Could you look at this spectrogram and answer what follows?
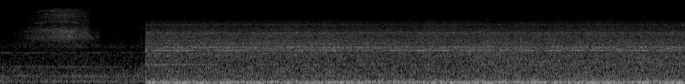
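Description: Embraer E-190 jet engines in X-Plane 12 spooling up for taxi, a quiet hum that jumps into a loud, steady broadband roar after about a second and a half and holds.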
